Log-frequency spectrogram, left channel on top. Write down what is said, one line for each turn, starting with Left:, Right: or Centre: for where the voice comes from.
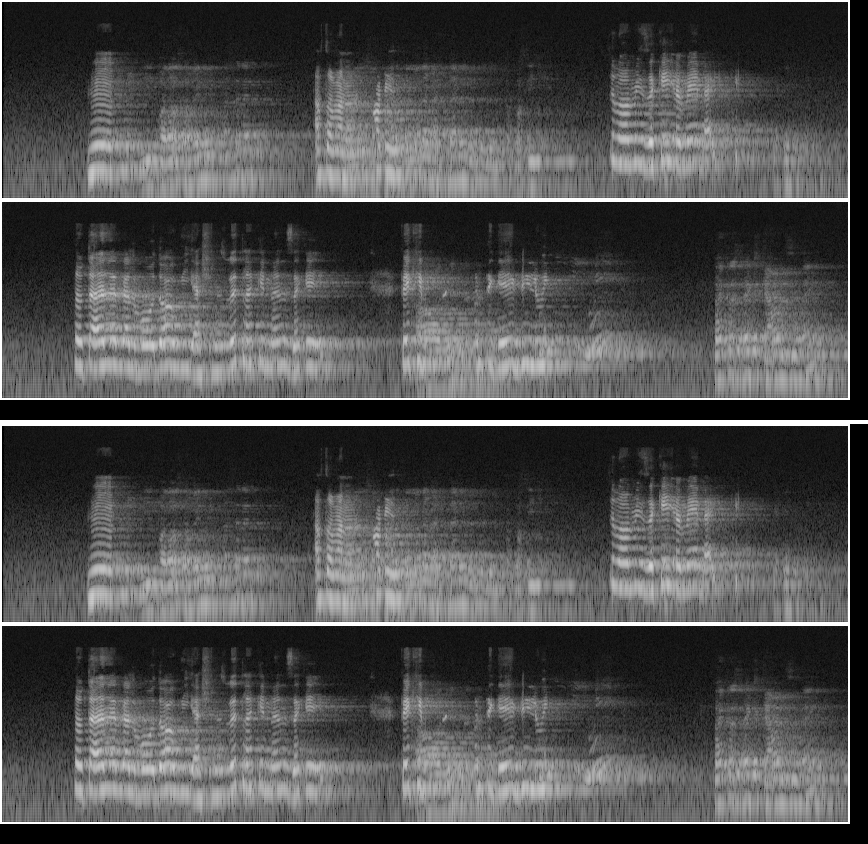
Right: امم
Centre: يعني دي فراسة منك مثلا
Right: اه طبعا انا
Centre: ولا عشان
Right: طبعا
Centre: عارفة ان انا بهتم بالتفاصيل
Right: طول عمري ذكيه مالك
Centre: <laughs>
Right: طب تعالى نرجع لموضوع وي عشان اثبت لك ان انا ذكيه فاكر
Centre: اه جدا
Right: كنت جايب لي الوي
Centre: وي وي فاكرة شكلك عامل ازاي؟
